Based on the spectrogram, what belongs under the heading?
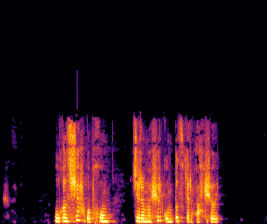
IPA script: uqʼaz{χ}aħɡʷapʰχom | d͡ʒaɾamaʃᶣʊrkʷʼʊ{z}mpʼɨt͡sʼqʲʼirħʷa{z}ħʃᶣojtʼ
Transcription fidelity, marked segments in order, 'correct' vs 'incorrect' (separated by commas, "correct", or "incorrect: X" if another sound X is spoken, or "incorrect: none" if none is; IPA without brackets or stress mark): incorrect: ʃ, incorrect: none, incorrect: none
